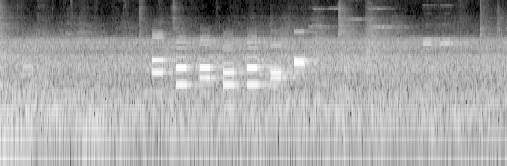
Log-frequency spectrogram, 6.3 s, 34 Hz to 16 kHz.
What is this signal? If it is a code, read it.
Multi-frequency trunk signalling (R1, as on North American trunks), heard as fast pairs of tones, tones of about 130 ms, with room echo and the noise of a subway station. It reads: KP 45243 ST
